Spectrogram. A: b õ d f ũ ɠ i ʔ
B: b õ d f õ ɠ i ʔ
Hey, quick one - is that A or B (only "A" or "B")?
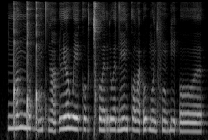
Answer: A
